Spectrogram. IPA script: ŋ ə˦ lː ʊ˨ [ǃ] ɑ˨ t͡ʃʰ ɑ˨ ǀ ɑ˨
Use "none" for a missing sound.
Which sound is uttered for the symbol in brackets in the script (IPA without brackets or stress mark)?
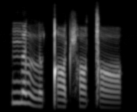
ǃ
